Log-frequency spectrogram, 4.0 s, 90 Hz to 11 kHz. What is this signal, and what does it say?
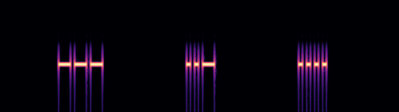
Morse code, heard as a keyed tone, about 30 wpm, spaced as for 9 wpm, 700 Hz. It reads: OUH
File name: Lesson 17e - Letter u - Three Characters 30wpm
